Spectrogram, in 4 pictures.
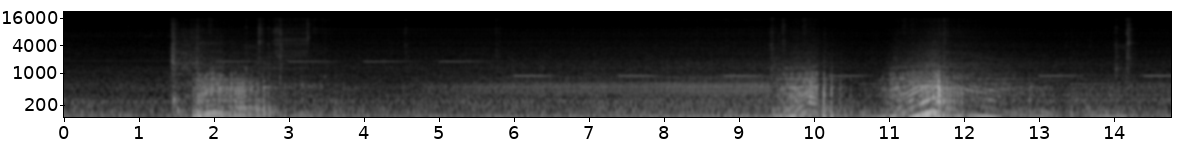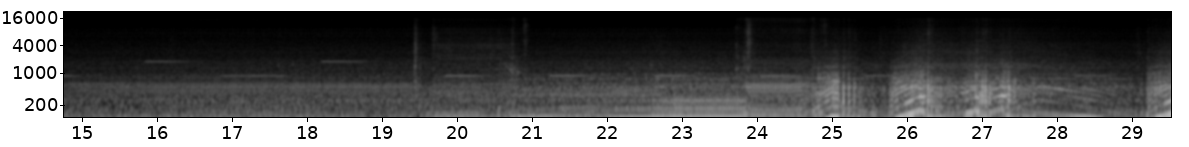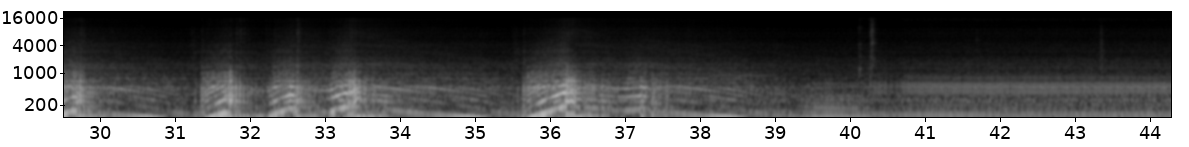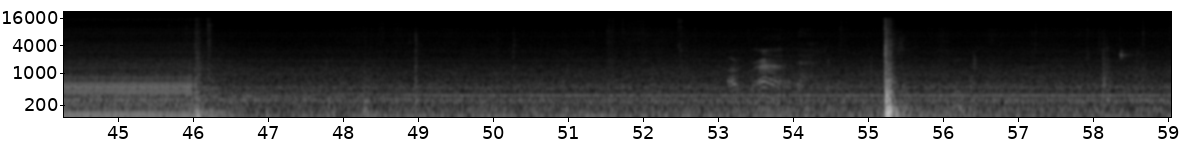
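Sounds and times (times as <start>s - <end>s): car engine idling and revving: 0.0s - 59.0s.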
